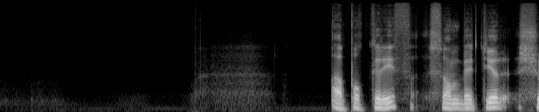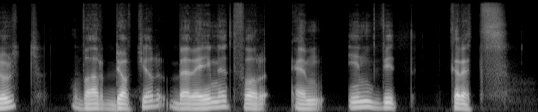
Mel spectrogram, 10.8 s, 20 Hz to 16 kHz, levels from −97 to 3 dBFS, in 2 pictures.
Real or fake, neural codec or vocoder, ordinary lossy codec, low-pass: fake; autoencoder, 48 kHz, 32 numbers a frame, DAC-VAE, trained on Japanese speech; none; 14.4 kHz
